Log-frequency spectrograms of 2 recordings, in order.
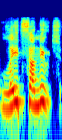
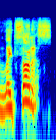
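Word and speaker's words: ליצנות: One of the reasons given for ultra-Orthodox attitudes to TV is they call it leitzanut, or in Ashkenazic pronunciation, leitzonus, scornful, mocking, or dismissing important things as being worthless, right?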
